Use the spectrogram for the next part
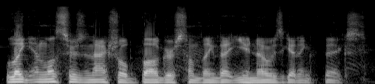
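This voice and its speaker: A man's voice: fairly low pitch, steady tone, fairly quick, darkish tone. A man streaming a game, chatting loosely and unsure of himself, with lots of "like" and "I think" as he talks. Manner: rambling and unsure, full of "like" and "I think". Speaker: gaming streamer. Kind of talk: casual chat while gaming.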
